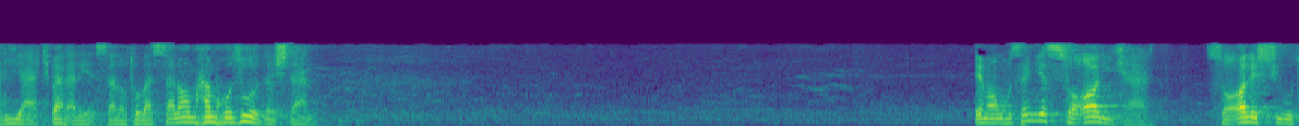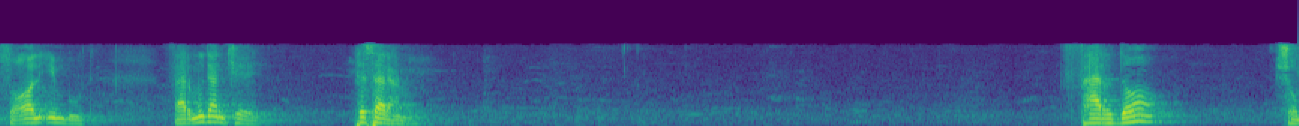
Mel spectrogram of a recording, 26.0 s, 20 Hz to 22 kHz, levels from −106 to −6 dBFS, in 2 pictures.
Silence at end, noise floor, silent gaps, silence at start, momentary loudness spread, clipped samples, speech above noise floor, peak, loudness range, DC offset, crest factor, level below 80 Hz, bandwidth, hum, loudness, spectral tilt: 0 s; -64 dBFS; none; 0 s; 19 LU; under 0.1%; 39 dB; -4 dBFS; 9 LU; under 0.1%; 24 dB; -50 dBFS; 5.4 kHz; none; -25 LUFS; -6.5 dB/octave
